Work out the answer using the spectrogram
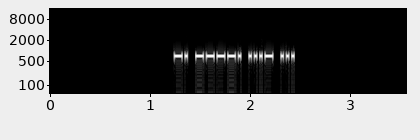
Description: Morse code, heard as a keyed tone, about 43 wpm, 700 Hz. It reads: N9VS
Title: USA Call Signs - 4 Characters - Repeated 2x - 45wpm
